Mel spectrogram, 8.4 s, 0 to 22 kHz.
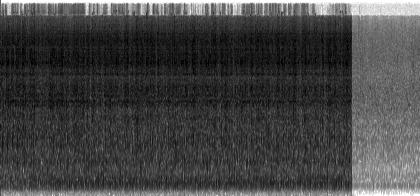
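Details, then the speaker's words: Johnson 9.5 hp two-stroke outboard, roughly 1966–1972 (listed as 1969), after carb kit fixup, choke used, unloaded: steady buzzy drone for seven seconds then cut off; a little smoky but runs half-decent, needs on-lake tuning. "it's a little bit smoky but you can't fault it for that seems to run half-decent"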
